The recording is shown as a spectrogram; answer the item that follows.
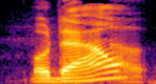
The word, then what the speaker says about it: modal: You've probably heard of modal? Modal? – Modal is the way I pronounce it.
